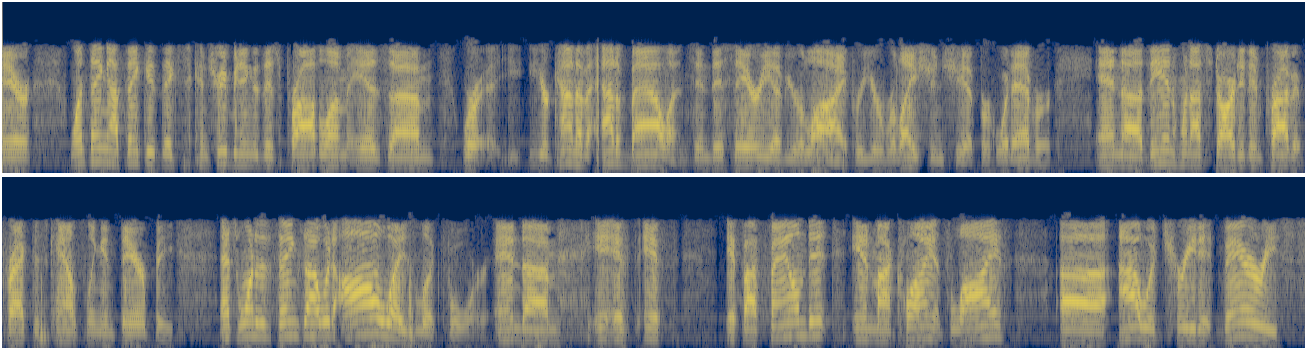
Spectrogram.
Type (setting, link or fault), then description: link, phone line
